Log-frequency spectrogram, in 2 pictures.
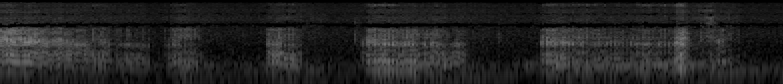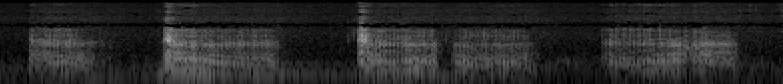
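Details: Female Shih Tzu dog indoors growling steadily, rasping rumbles repeated roughly every one to two seconds across the whole stretch, some louder bursts near the middle, with no other clear sounds.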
